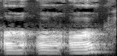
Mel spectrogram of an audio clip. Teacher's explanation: the native R sound in English is a retroflex it happens in the back of your throat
